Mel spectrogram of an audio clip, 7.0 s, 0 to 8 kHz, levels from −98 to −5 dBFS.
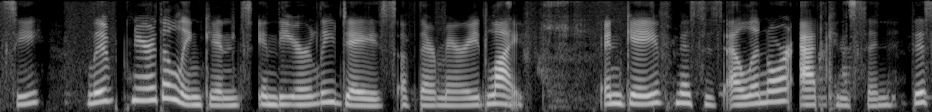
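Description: From 0.09 to 0.61 s, again from 0.87 to 4.31 s, and from 4.75 s to the end, the speech sinks in level, by about 40 dB at its deepest. In total roughly 0.4 s, 3 s and 2 s are affected. This is speech suppressed in double talk, likely caused by an echo canceller that could not tell the near talker from the far side's loudspeaker echo and turned both down. On a waveform the envelope collapses into gaps.

Echo leak appears as a faint copy of the voice arriving 192 ms late. It is heard in short scraps at 0.48–0.53 s and 4.10–4.15 s, at about 35 dB below the speech, and in a longer stretch from 6.13 to 6.44 s, at about 25 dB below. The likely cause is a far-end echo canceller that left residue of its loudspeaker pickup. A spectrogram shows it as weak copies of earlier harmonic patterns.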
